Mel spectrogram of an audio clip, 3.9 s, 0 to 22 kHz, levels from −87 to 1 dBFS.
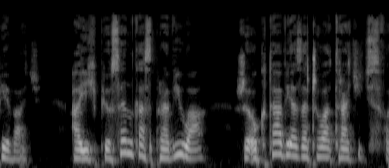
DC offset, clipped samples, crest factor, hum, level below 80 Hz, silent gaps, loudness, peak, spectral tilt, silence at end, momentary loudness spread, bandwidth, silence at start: under 0.1%; under 0.1%; 16 dB; none; -70 dBFS; none; -36 LUFS; -20 dBFS; -3.5 dB/octave; 0 s; 7 LU; 16 kHz; 0 s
